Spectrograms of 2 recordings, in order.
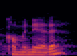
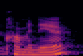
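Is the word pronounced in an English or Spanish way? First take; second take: Spanish; English. First: The word is pronounced the Spanish way. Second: The word is pronounced the English way.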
